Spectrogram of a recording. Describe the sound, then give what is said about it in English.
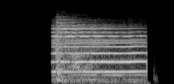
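A single bright bell ding rings out loud and clear, holding steady for about a second with a rich metallic tone before cutting off abruptly. No voices are heard. “A little late on the bell there, buddy.”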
